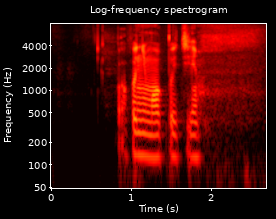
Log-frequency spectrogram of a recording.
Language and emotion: Russian, neutral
